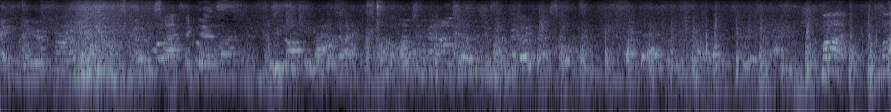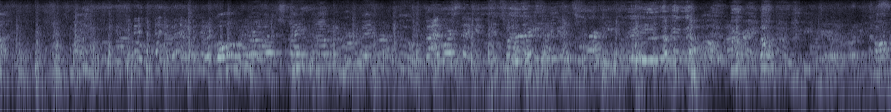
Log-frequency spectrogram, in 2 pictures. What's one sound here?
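Several people talk and chatter at once in a room.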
